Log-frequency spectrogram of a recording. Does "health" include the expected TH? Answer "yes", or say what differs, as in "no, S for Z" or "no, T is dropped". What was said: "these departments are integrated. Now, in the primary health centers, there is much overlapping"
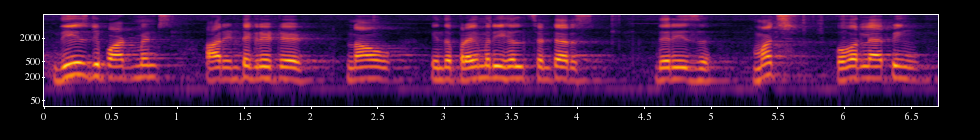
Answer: no, T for TH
